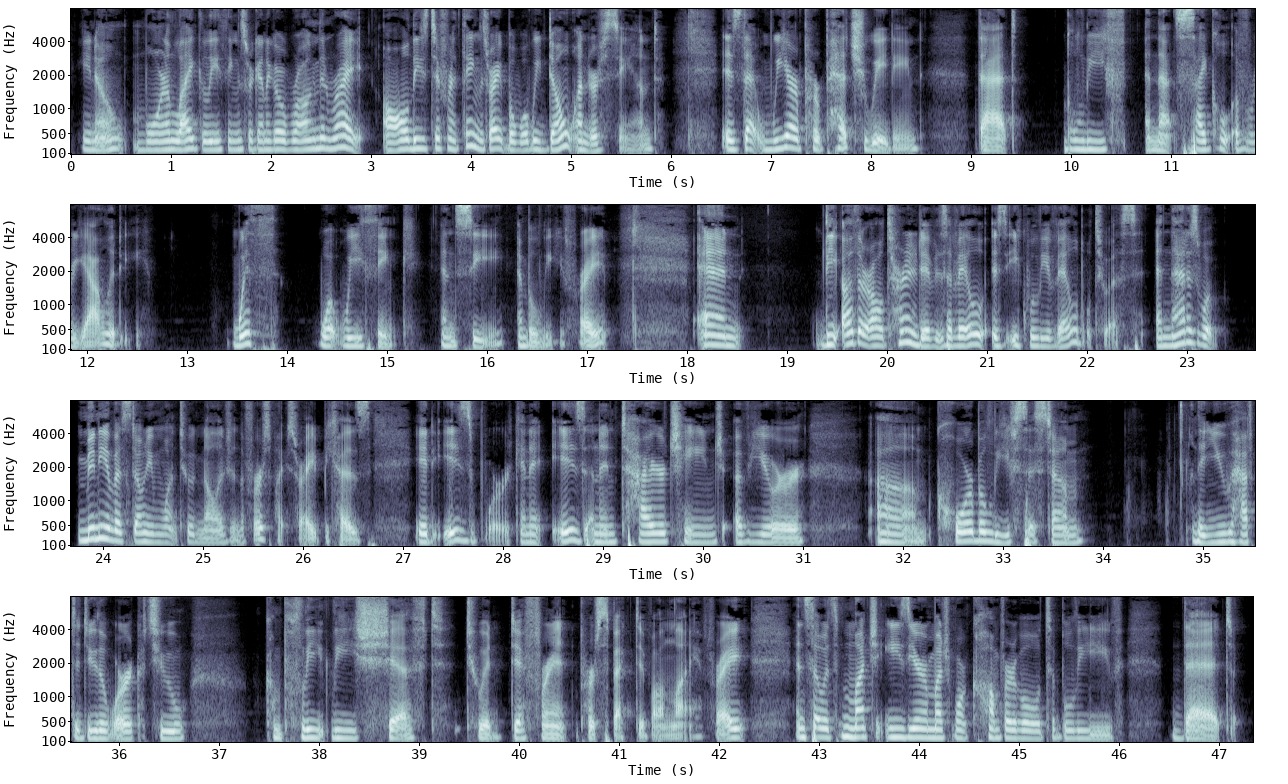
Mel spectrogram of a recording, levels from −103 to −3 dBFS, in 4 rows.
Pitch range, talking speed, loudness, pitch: 165-190 Hz, 145 wpm, -20 LUFS, 175 Hz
